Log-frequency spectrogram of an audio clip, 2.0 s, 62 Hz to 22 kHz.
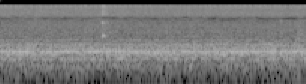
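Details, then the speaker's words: Pevono PS305H 0-30 V 0-5 A DC bench power supply driving a 10 ohm 75 W wire-wound resistor load; soft steady fan whoosh with faint hum, no rattle; variable-speed cooling fan slows as voltage and current are turned down, normal operation. "as I turn the voltage down and the current the fan speed decreases so it is an actual variable thing a variable speed fan actually changes which is nice"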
